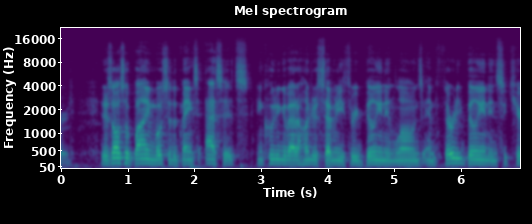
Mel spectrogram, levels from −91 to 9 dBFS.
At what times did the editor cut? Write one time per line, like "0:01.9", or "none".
0:02.9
